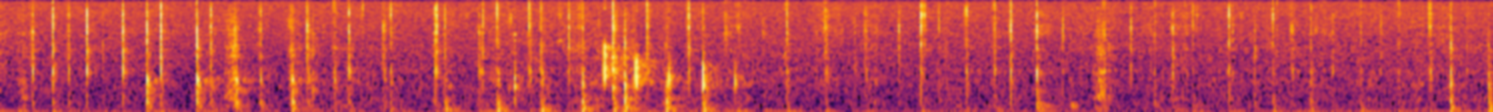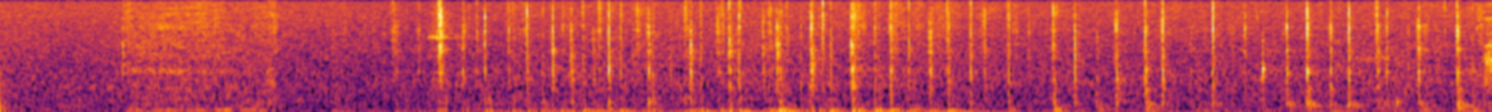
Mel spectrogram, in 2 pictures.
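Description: A Sleepy Hollow DVD in a standard hollow plastic keep case with a printed cover sleeve is held upright in both hands and tapped with the fingertips on the front cover. Quick, irregular patter of light clicks and soft scratches sits over a dull, hollow low thump, with a brief lull near the middle. The taps stop short with almost no ring.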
